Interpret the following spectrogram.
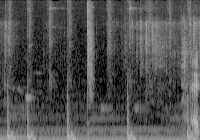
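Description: A seasoning shaker shaken over meat, giving a handful of sharp, irregular taps, over background music.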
